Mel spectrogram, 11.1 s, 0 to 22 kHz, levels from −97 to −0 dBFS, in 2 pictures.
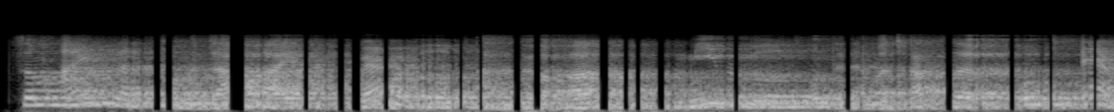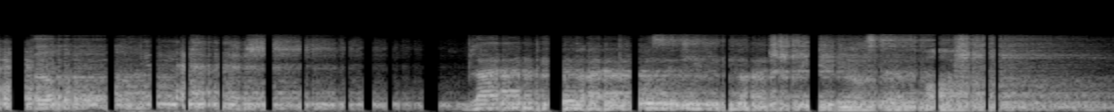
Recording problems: room echo; noticeable; dies away in 3 s
high frequencies cut off; noticeable; nothing above 5.5 kHz
off-mic speech; somewhat distant
choppy; very; 17% of the speech affected

